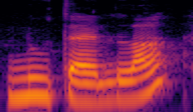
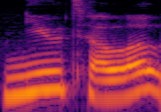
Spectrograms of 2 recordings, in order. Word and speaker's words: Nutella: time is with Nutella I am Italian so I normally pronounce this Nutella that is the Italian name but I know that in English you pronounce this as Nutella let me know in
